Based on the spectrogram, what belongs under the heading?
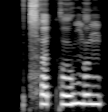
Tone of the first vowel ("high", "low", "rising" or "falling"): rising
